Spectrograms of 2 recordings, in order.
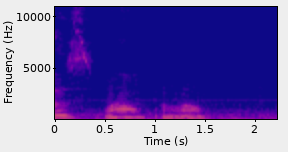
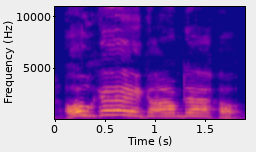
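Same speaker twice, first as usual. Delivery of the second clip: raised voice, high and forceful; retold loud placating; 8 semitones higher, 14 dB louder, much slower than usual. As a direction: loudly tell an upset kid to settle. Retold mom answers son's outburst.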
